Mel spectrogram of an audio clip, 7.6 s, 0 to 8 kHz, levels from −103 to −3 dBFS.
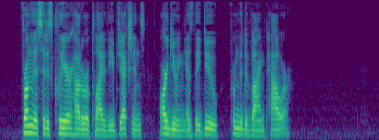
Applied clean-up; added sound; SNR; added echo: none; none; none; none.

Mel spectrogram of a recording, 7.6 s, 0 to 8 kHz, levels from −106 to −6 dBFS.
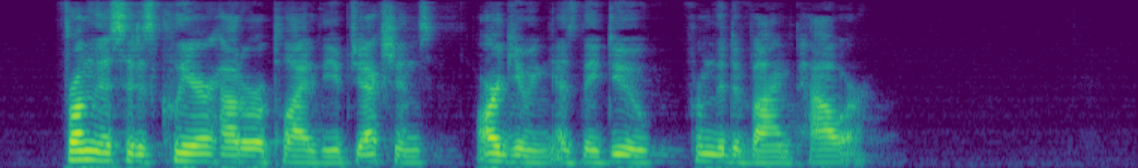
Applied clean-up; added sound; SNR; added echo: none; none; none; reverberation time 0.2 s.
